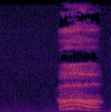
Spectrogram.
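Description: A woman's drawn-out, breathy sigh of admiration, starting about a second in, its pitch rising and then falling, after a second of faint room tone.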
